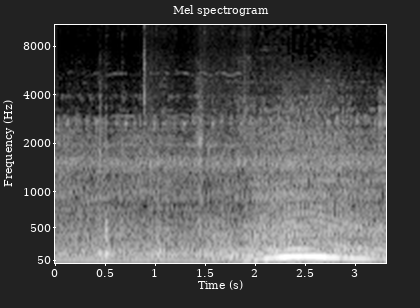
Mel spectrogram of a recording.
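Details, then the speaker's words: Toyota Vios gen 3 single VVT-i that stalled, backfired and lacked power on acceleration, road-tested after part replacement: engine pulls cleanly from a low rumble into a smooth rising rev with no pops or stumbles; normal acceleration. "Yan road test natin. Good si walang ano e hindi siya pumuputok eh."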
